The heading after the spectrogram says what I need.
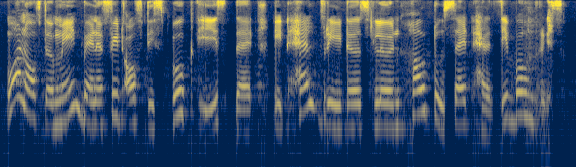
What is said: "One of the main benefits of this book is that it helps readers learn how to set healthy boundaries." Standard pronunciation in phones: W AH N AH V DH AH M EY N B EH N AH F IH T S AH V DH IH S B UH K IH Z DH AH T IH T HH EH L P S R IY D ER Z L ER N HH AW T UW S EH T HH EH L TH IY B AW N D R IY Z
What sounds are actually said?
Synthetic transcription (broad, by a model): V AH N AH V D AH M EY N B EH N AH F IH T AH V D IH S B UH K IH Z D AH T IH T HH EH L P R IY D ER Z L ER N HH AW T UW S EH T HH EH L T IY B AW N D R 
